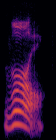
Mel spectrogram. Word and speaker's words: rural: With my accent, the sound that I use is like from the word earl. An earl is someone who has a rank of nobility in the United Kingdom, and that word is spelled EARL, earl. And that's the sound that I use when I pronounce rural.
